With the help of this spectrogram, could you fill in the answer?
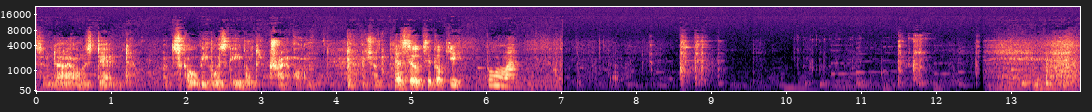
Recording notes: In a serene scene from the classic film 'Charade'. Set in a cozy restaurant ambiance. This video is thoughtfully looped. The delicate clinking of cutlery and the gentle murmur of conversation.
